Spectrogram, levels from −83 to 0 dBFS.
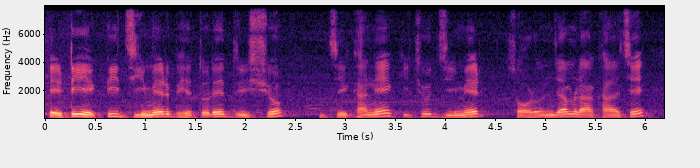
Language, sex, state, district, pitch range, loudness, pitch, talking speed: Bengali, male, Karnataka, Bangalore, 135-170 Hz, -16 LUFS, 145 Hz, 105 wpm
